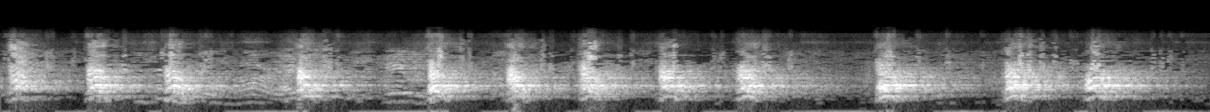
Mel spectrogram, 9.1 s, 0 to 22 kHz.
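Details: Teal, a 9-month-old Boerboel bitch, barks during protection training while being frustrated off the sleeve to keep her focused on the man and build intensity. Deep, harmonic barks come in a steady series, roughly one every 0.7 seconds, with faint background voices.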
